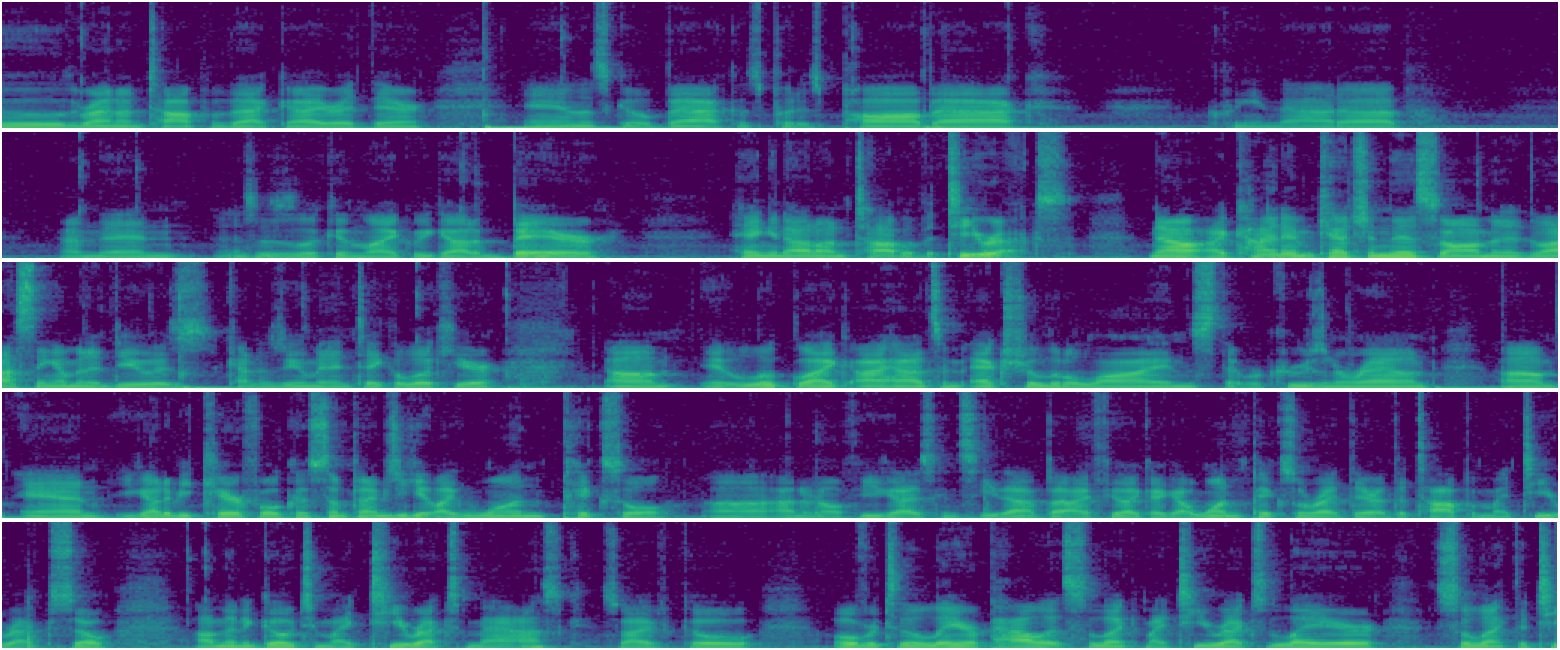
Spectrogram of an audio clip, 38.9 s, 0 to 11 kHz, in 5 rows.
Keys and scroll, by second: 13.0 super+=, 13.9 super+=, 20.8 super+-, 21.0 super+-, 21.4 super+-.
